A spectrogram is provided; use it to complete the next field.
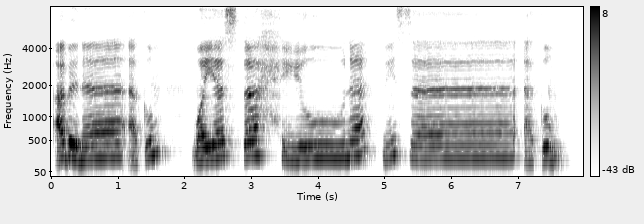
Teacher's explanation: ہا کا مخرج اچھے طریقے سے واضح کریں، سین پہ سیٹی کی آواز پیدا کریں اور تا کو باریک پڑھیں۔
